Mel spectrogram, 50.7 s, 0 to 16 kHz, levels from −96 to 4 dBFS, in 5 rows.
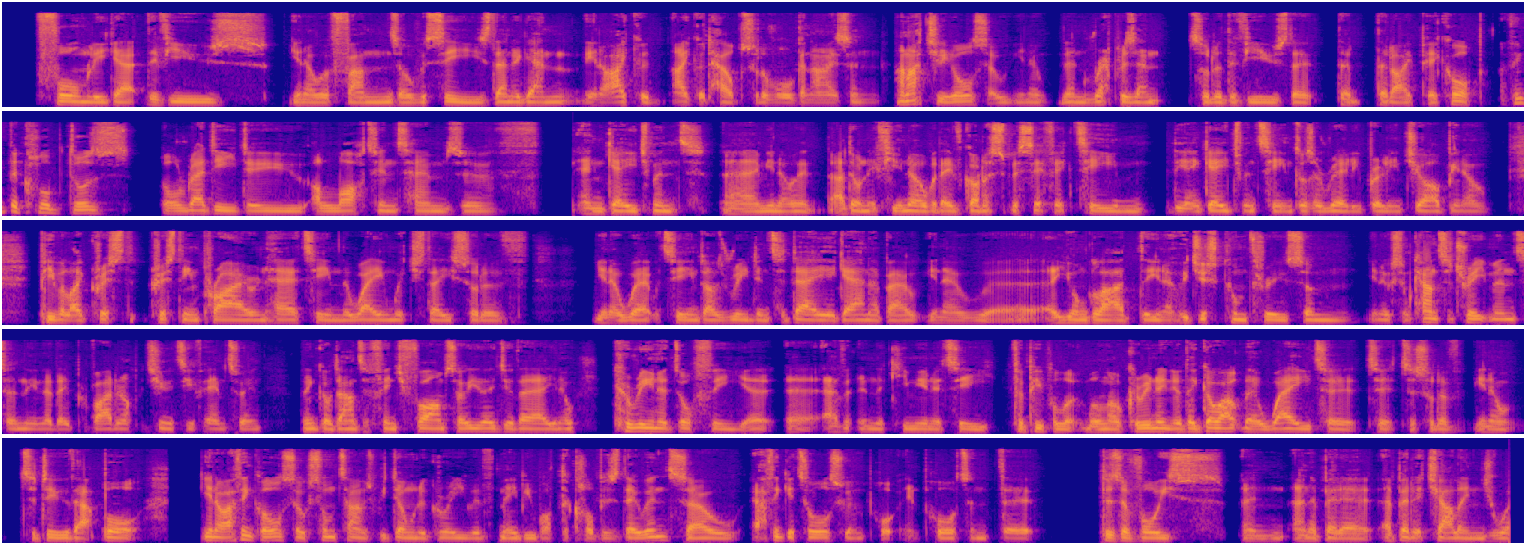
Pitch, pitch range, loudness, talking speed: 95 Hz, 90-100 Hz, -21 LUFS, 250 wpm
